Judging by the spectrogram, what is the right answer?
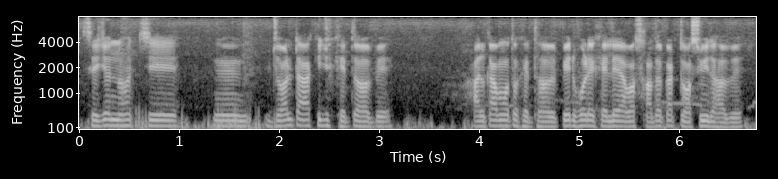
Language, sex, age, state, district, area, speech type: Bengali, male, 30-45, West Bengal, Darjeeling, urban, spontaneous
